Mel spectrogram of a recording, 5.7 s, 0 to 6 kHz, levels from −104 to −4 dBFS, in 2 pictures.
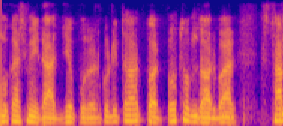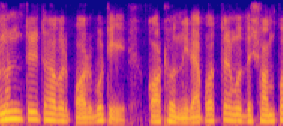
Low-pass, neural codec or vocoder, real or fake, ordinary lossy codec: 5.4 kHz; codec, 16 kHz, 6 kbps, DAC; fake; Opus, 64 kbps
